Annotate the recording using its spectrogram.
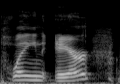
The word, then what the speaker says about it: Plein Air: And for those of you who have been listening to this show, you might have heard me pronounce it Plein Air, but it is Plein Air Washington Artists, P-L-E-I-N.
